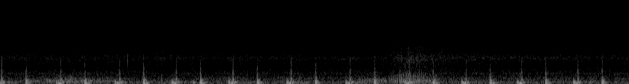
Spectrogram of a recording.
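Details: Self-recorded heartbeat with fan off, shortly after the heart began feeling unusually thumpy: regular, strong thumping at about 105 beats a minute over a low steady hum, valves and blood rushing said audible; fast, forceful heartbeat.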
